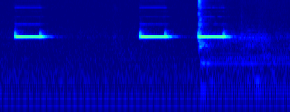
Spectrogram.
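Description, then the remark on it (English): A microwave oven on a boat starts up to heat coffee: two bright keypad beeps, then a third beep with a sharp click, followed by the low, steady hum of the oven running, with no talking. “You can hear I'm starting the microwave to heat up my coffee.”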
